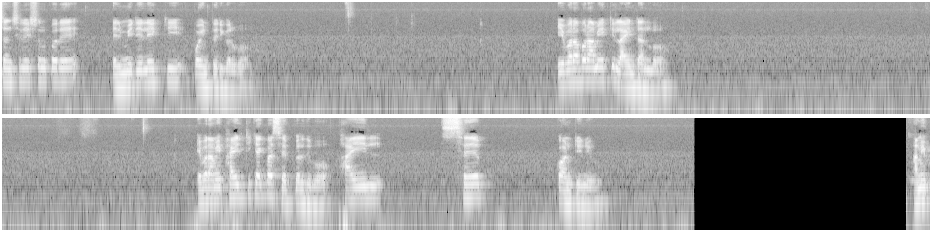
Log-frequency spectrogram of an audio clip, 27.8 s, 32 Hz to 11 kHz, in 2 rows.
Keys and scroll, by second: 5.4 KP_2.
